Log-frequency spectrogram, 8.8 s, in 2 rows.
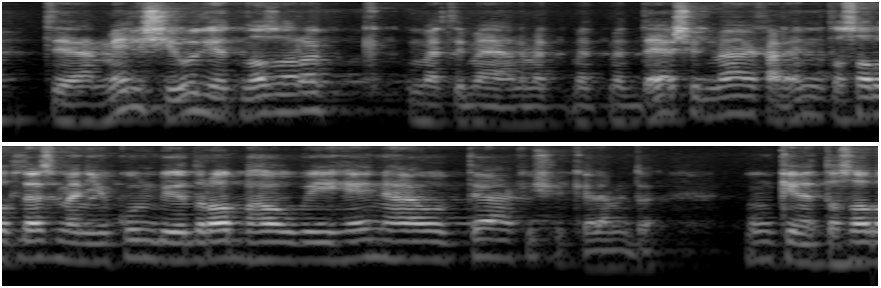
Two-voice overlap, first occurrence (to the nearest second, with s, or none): none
